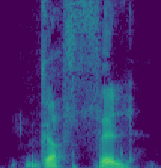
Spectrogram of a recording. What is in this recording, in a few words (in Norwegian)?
"Gaffel", Norwegian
